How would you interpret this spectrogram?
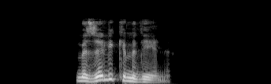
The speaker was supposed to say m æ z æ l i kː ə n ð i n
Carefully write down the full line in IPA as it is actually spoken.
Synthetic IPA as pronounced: m æ z æ l i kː ə m ð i n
